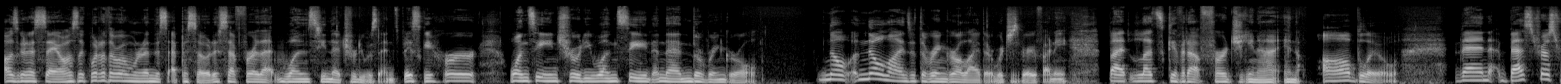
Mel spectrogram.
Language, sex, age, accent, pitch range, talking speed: English, female, 30-49, American, 120-165 Hz, 235 wpm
